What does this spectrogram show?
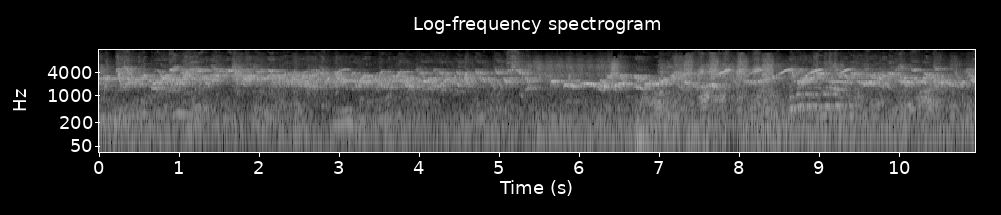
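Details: Greater green leafbird singing a prized repertoire: a busy, unbroken medley of high twittering notes, brief squeaks and scattered rising whistles that surges again after a short dip around the middle.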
